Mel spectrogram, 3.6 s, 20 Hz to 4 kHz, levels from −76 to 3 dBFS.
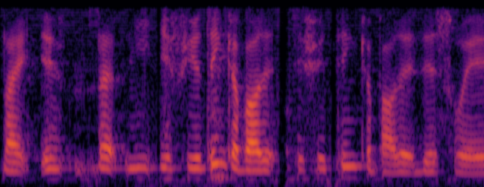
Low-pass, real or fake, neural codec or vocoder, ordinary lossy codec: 3.6 kHz; real; none; none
